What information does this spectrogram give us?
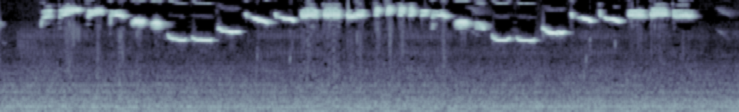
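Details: Cuban bullfinch in 'tembakan rapat' tutoring song: a steady stream of short, very high whistled notes, repeatedly cascading down in pitch and restarting high, over a soft low background hum.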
